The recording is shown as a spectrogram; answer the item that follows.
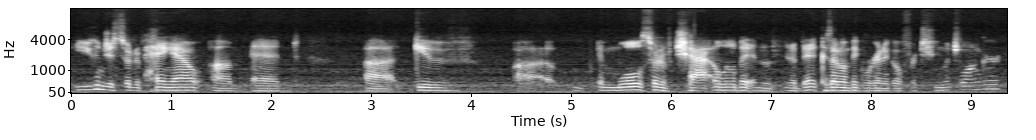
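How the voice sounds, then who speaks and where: A man running a tabletop game as game master, explaining scenes in a hesitant, halting way. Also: medium pitch, lo-fi sound, slight background noise.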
